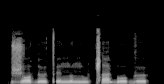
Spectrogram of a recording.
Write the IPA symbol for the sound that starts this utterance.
ʒ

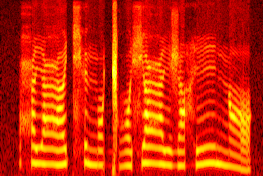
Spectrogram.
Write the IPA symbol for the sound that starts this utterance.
ħ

